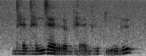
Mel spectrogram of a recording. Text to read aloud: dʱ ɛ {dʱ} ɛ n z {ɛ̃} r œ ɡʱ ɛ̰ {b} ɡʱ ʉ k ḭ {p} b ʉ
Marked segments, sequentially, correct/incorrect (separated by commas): correct, incorrect, incorrect, incorrect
